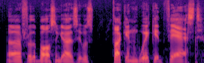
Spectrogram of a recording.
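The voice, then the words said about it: Put-on Boston accent, not very convincing. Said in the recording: “That was your Boston accent? ... How is it? Bad? ... Well, it's as good as my Southern accent”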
